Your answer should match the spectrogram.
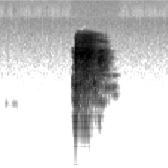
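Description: A single short, breathy burst from a person, about a second in and lasting about half a second.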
